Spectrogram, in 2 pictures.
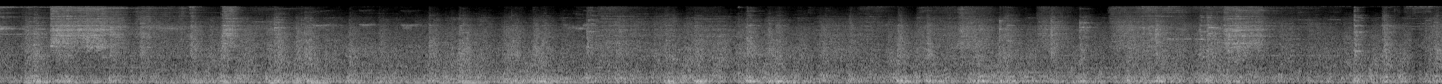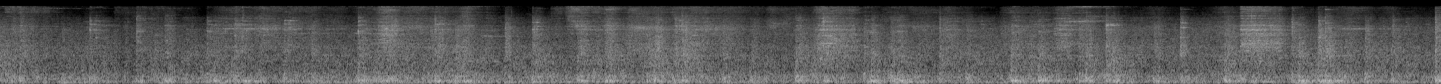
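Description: Container freight train rolling past close by: a steady rumble of flatcar wheels clicking over the rail joints, with occasional high-pitched wheel squeal.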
